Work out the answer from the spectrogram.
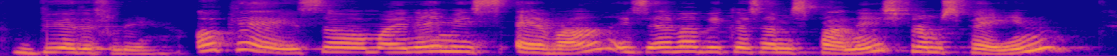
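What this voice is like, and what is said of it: Spanish accent, voice affected by cold. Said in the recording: “I have a cold. So now with my Spanish accent and my cold”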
